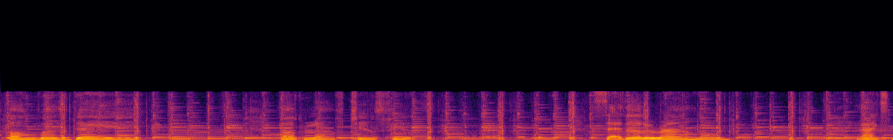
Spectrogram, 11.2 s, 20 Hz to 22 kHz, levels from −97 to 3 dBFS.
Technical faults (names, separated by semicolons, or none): none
